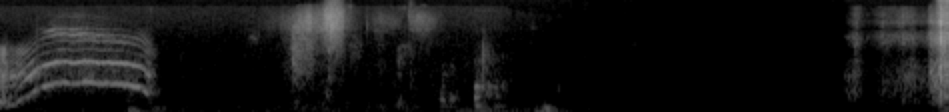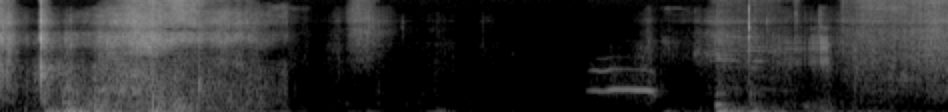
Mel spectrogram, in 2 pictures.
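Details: Indoor cats in April, a rescued kitten meeting a resident cat that hisses in threat: a high arching meow, a pause, a long breathy noisy hiss with rustling, then another short meow.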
